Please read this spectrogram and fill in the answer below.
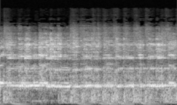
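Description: Loud amplified banjo-party music: a held lead melody line that wavers slightly in pitch over repeated electronic drum-pad hits that drop in pitch, about two a second.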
